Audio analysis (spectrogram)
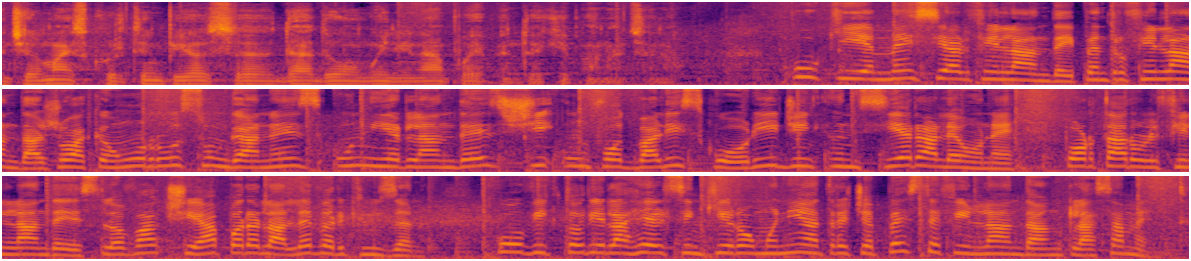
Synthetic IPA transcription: ɨnt͡ʃe̞lmajskurt̪ːimpjelsəd̪ead̪o̞wəmɨjninapo̞̰jpe̞nt̪ɾue̞kʲipanat̪sionalə | pukʲije̞me̞sialfinland̪e̞jpe̞nt̪ɾufinland̪aʒoakəunrusuŋɡane̞zunirland̪e̞zʃiʔunfo̞t̪̚balist̪̚kuoɾid͡ʒinʲɨnsie̞ɾale̞o̞ne̞ | po̞rt̪aɾulfinland̪ejslo̞vakʃiapəɾəlale̞verkuzon | kuovik̚t̪o̞ɾielaɦe̞lsiŋkʲiro̞mɨniat̪ɾe̞t͡ʃe̞pe̞st̪e̞finland̪aɨnklasame̞nt̪

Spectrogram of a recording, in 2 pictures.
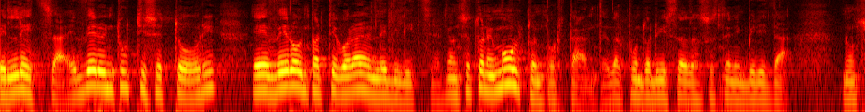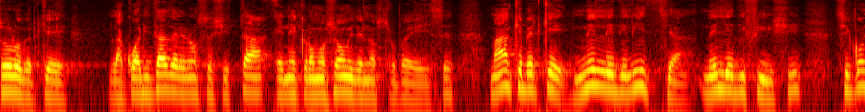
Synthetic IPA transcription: elːet̪sːa̰ɛvːɛːɾoint̪ut̪ːiset̪ːoːɾi | eɛvːɛːɾoimpart̪ikolaːɾenelːed̪ilit̪sːjakɛunset̪ːoːɾemolt̪oimport̪a̰nt̪ed̪alpunt̪od̪ivist̪ad̪elasost̪enibilit̪a̰ | nonsoːloperk̟e | lakwalit̪̬ad̪elenɔst̪ɾet͡ʃit̪ːaɛnːejkɾɔmosɔːmid̪elnɔst̪ɾopaeːsemaaŋk̟eperk̟enelːed̪ilit̪sːjaneʎːied̪ifiːt͡ʃi | siko

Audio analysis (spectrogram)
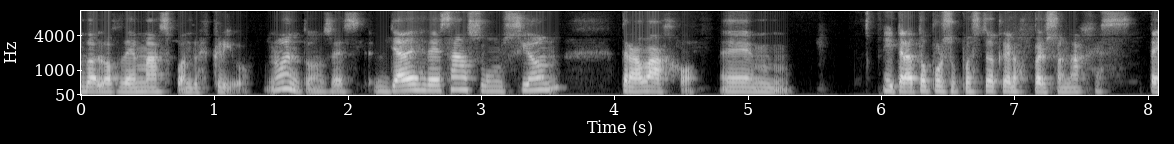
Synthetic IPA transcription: nd̪oalo̞zðe̞maskwa̰nd̪oeskɾḭβo̞̰no̞e̞nt̪o̞̰ns̬e̞sɟ͡ʝaðe̞zðe̞esaːsumsjo̞n | t̪ɾaβaxo̞̰ | em | it̪ɾat̪o̞po̞ɾsu̥pwe̞s̬t̪oekelo̞spe̞ɾso̞naxe̞st̪e

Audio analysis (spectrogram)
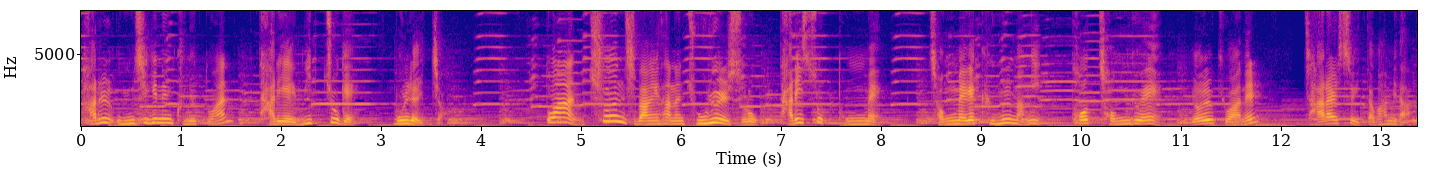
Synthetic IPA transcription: paɾɯɾumd͡ʑiɡinɯnkuɲuk̚t͈oŋɦantaɾie̞ɥit͡ɕ͈oɡe̞ | moʎːʌit̚t͡ɕ͈o | t͈oɦant͡ɕʰuɯnt͡ɕibaŋe̞sʰanɯnt͡ɕoɾjuiɭs͈uɾotaɾis͈ok̚toŋme̞k̚ | t͡ɕʌŋme̞ɡe̞kɯmɯɭmaŋi | tʌt͡ɕʌŋɡjoe̞ | jʌɭkjoɦanɯɭ | t͡ɕaɾɦaɭs͈uit̚t͈aɡoɦamɲida

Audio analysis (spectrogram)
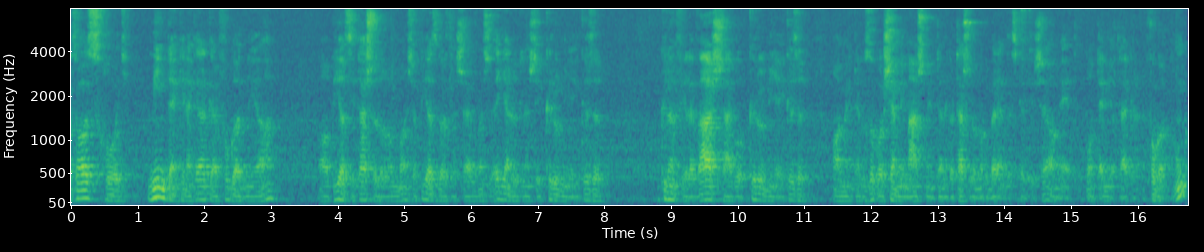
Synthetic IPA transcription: ɒzɒzho̞ɟ | mind̪ɛŋkinɛkɛlkɛlfo̞ɡɒd̪nijɒː | pijɒt̪sit̪aːrʃɒd̪ɒlo̞mbɒneːʃɒpijɒd̪zɡɒzd̪ɒʃaːɡbɒneːʃɒzɛɟɛnløːt̪lɛnʃeːkkøɾylmeːɲɛjikøzøt̪ː | kyløɱfeːlɛvaːlʃaːɡo̞kːøɾylmeːɲɛjikø̞zøt̪ː | ɒmɛjɛknɛkɒzokoʃɛmːimaːʃmint̪ɛnːɛkɒt̪aːrʃɒd̪ɒlomnɒ̰kɒbɛɾɛ̰nd̪ɛskɛd̪ḛːʃɛɒmɛ̰jɛ̰t̪po̞nt̪ɛmːijɒ̰t̪ːɛ̰lkɛlːɛ̰nɛfo̞ɡɒd̪nuŋk

